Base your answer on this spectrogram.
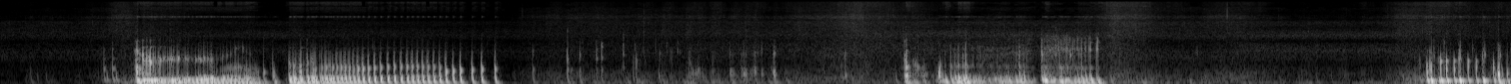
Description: Here are some morning rumbles for you all to enjoy.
